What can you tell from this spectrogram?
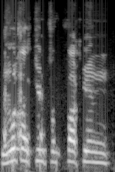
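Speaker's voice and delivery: put-on joking Boston accent rant; mock Boston accent. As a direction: razz a guy in an exaggerated Boston accent. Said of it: "Boston accent".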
